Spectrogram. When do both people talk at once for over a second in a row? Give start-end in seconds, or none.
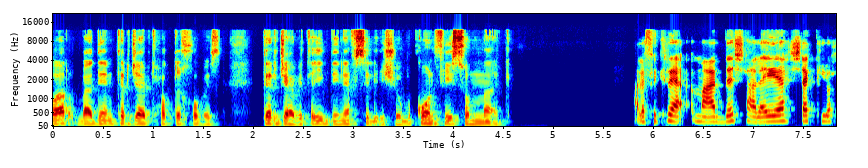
none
